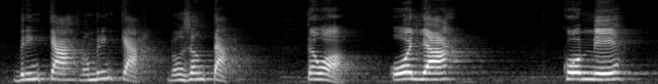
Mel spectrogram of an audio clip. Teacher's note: A apócope da consoante R na terminação dos verbos no infinitivo.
